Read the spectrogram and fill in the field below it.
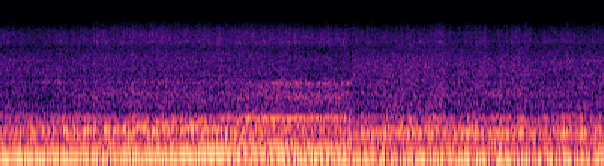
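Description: A race car engine roars loudly up close, then drops in pitch.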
